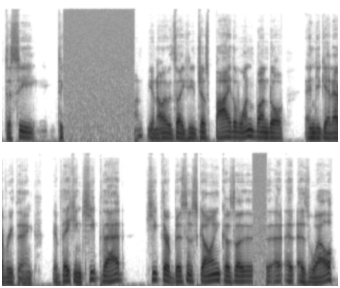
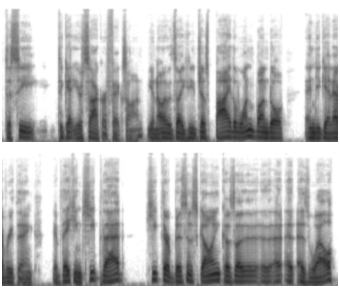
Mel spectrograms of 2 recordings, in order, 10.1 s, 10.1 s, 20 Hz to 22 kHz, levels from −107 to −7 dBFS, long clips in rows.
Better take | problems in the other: second | audio cutting out; filled with static; at 1 s for 1 s and at 9 s

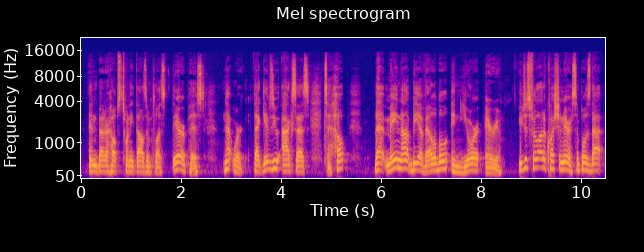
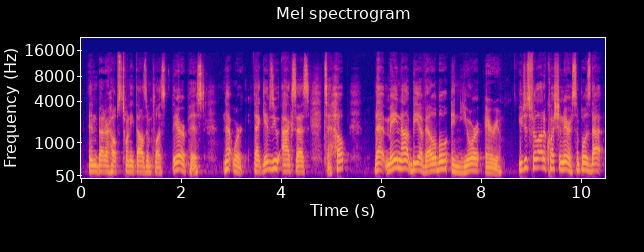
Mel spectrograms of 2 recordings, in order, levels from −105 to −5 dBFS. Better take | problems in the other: neither | none

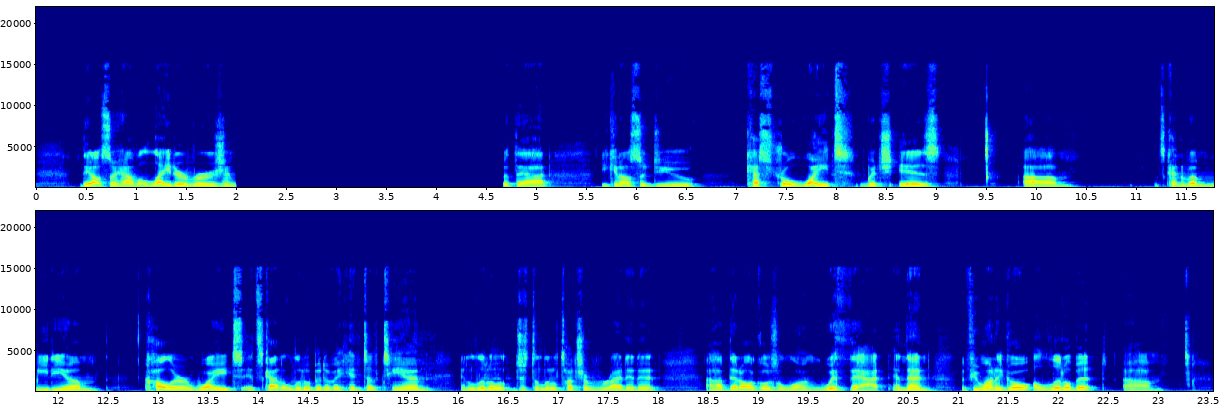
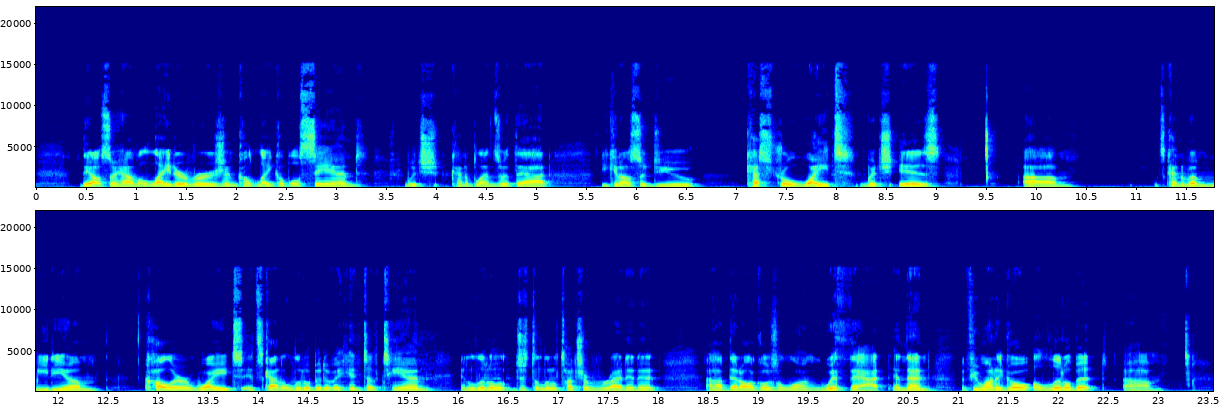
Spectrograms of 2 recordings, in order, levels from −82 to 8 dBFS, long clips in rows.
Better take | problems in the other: second | audio cutting out; at 2 s for 2.5 s

